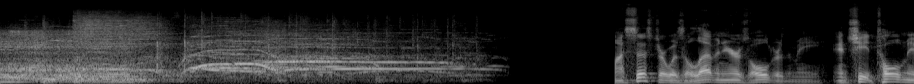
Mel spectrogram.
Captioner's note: applause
